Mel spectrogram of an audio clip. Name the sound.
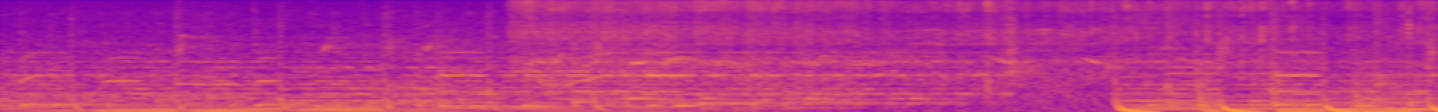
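toasted sandwich sizzling in sandwich press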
